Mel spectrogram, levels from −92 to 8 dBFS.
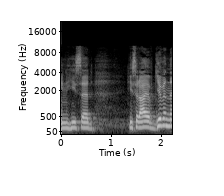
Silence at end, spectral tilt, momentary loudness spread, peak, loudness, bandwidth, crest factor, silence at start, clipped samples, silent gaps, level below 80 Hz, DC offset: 0 s; -5 dB/octave; 12 LU; -8 dBFS; -23 LUFS; 10.5 kHz; 16 dB; 0 s; under 0.1%; none; -70 dBFS; under 0.1%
